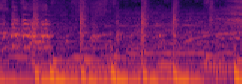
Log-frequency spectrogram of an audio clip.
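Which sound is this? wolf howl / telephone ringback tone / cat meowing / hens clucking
hens clucking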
